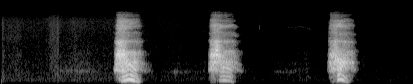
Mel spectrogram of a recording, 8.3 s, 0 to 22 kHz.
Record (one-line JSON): {"exhalation_length": "8.3 s", "exhalation_amplitude": 11285, "exhalation_signal_mean_std_ratio": 0.32, "survey_phase": "beta (2021-08-13 to 2022-03-07)", "age": "65+", "gender": "Female", "wearing_mask": "No", "symptom_cough_any": true, "symptom_shortness_of_breath": true, "symptom_onset": "12 days", "smoker_status": "Never smoked", "respiratory_condition_asthma": true, "respiratory_condition_other": false, "recruitment_source": "REACT", "submission_delay": "4 days", "covid_test_result": "Negative", "covid_test_method": "RT-qPCR", "influenza_a_test_result": "Negative", "influenza_b_test_result": "Negative"}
